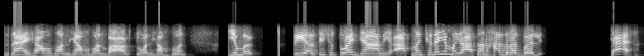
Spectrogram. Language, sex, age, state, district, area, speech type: Kashmiri, female, 60+, Jammu and Kashmir, Anantnag, rural, conversation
